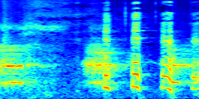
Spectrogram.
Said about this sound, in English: How can you tell? Well, it's the doorbell and the dog going bananas.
